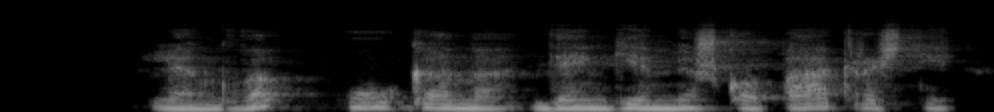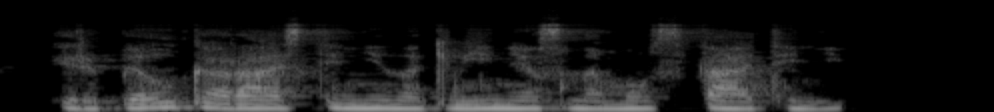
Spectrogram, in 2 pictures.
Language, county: Lithuanian, Alytus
